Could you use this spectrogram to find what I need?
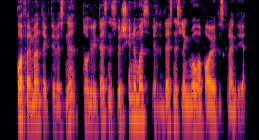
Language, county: Lithuanian, Vilnius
